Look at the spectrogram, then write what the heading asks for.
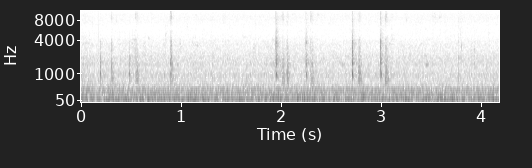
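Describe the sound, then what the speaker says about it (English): Someone types on a computer keyboard, scattered quiet key clicks in small bursts with pauses, over a low steady hum. "Now, after we type this out"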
